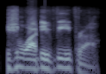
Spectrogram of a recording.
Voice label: "joie de vivre", American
